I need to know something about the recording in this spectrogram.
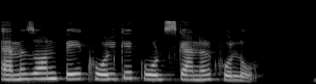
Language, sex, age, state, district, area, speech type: Punjabi, female, 30-45, Punjab, Amritsar, urban, read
